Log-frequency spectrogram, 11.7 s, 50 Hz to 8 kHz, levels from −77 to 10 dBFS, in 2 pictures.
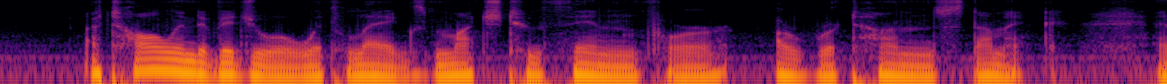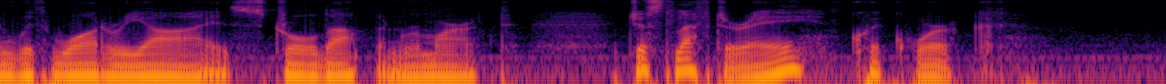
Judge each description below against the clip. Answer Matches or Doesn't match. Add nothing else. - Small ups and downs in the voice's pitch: Matches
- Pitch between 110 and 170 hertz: Doesn't match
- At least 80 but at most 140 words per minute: Matches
